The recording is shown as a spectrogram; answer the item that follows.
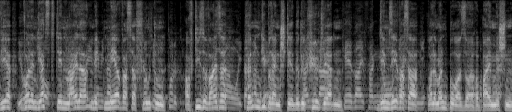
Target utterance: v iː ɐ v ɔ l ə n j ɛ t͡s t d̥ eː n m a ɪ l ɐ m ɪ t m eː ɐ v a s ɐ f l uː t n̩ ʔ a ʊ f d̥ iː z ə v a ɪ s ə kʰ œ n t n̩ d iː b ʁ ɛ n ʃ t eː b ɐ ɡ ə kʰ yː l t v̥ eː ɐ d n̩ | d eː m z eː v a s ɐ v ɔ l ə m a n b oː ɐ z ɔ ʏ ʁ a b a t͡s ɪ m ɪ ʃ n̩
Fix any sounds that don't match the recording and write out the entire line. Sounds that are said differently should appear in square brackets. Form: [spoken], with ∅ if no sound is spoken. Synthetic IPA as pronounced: v iː ɐ v ɔ l ə n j ɛ t͡s t d̥ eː n m a ɪ l ɐ m ɪ t m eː ɐ v a s ɐ f l uː t n̩ ʔ a ʊ f d̥ iː z ə v a ɪ [z] ə kʰ œ n t n̩ d iː b ʁ ɛ n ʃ t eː b [ə] ɡ ə kʰ yː l t v̥ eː ɐ d n̩ | d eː m z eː v a s ɐ v ɔ l ə m a n b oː ɐ z ɔ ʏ ʁ [ə] b a [∅] ɪ m ɪ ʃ n̩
